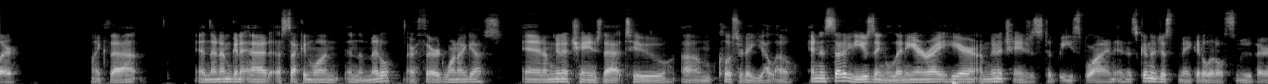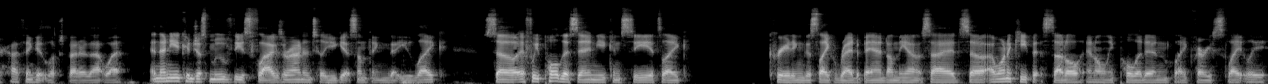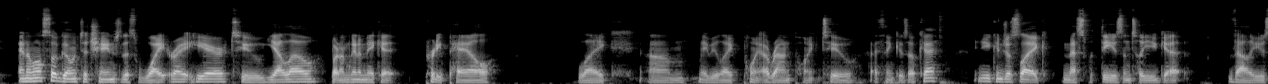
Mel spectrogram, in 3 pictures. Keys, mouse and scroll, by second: 2.7 click, 9.2 click, 17.5 click, 22.2 click, 26.8 click, 33.9-34.5 scroll up 1, 34.5 scroll down 1, 34.7 scroll down 1, 34.8 shift+middle click, 35.0 middle click, 35.0 click, 35.9 click, 37.8 click.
